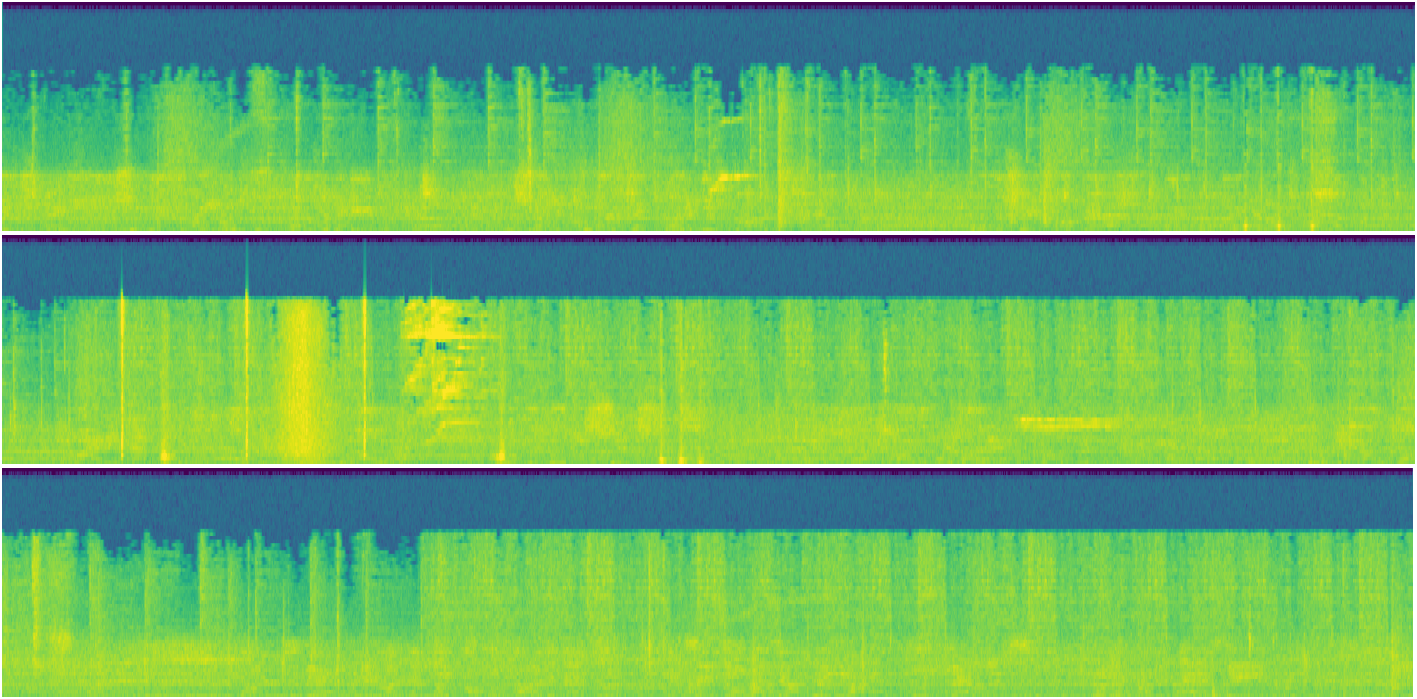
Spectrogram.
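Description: Background music over restaurant room noise while two people eat. A few sharp knocks come about a third of the way in, then one heavier low thump, then two more knocks a few seconds later.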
